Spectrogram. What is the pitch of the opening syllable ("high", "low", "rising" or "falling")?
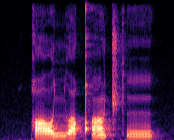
low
